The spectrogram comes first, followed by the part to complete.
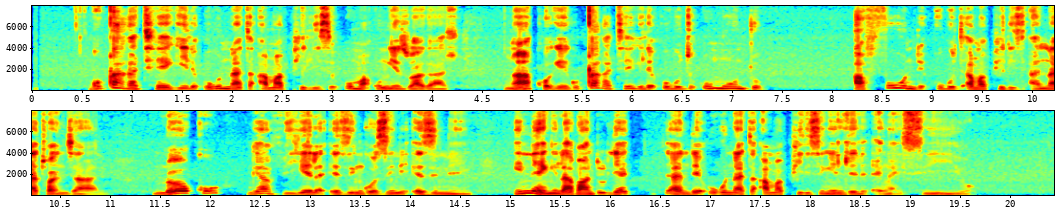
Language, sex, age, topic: North Ndebele, male, 36-49, health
